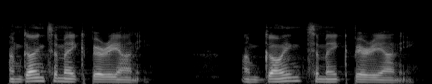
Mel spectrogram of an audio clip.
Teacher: So this is not for spelling, this is only for how it sounds. When you say to, it sounds a bit shorter. It sounds like a t sound. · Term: soft t sound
